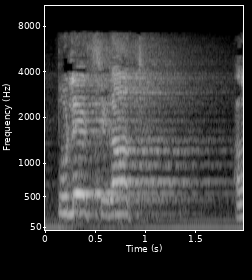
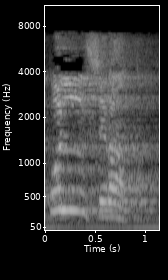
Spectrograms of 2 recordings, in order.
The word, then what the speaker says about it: پل صراط: خیانت بولتے ہیں ہمارے, ہے خیانت, پلے صراط عام طور پہ بولتے ہیں, حسر تلفظ ہے پل صراط, لام پر جذب ہے پل صراط.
